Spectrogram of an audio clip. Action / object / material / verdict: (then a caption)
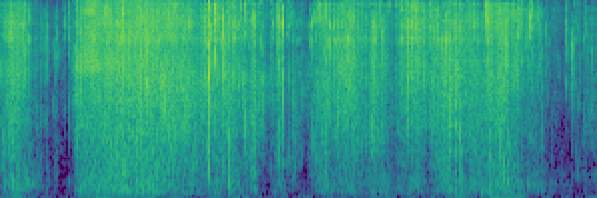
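scrape / plastic bubble wrap / plastic / none. A large sheet of clear plastic bubble wrap draped over a dummy head microphone is scratched and squeezed by fingertips and long nails, popping bubbles and then crumpled. The result is dense, bright crinkling and crackling with sharp little pops and brief quiet gaps.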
